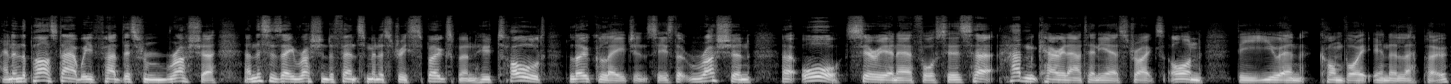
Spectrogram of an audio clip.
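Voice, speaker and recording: Over a quiet background, a man with a plain, everyday voice talks at a moderate pace and medium pitch, his loudness very even, his intonation lively, and the sound dry and close with no echo. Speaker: radio news presenter. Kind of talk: formal newsreading. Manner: formal, measured broadcast delivery; brisk, clear, relaying statements.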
